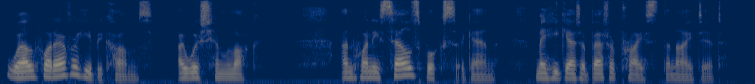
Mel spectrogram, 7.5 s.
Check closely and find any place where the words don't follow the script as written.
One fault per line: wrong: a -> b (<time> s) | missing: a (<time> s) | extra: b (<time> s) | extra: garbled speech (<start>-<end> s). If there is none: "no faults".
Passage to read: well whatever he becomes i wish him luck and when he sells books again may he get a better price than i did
no faults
